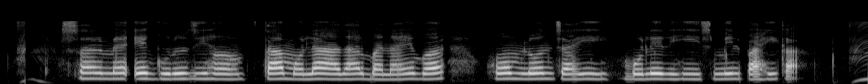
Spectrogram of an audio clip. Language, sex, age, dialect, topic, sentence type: Chhattisgarhi, female, 25-30, Eastern, banking, question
